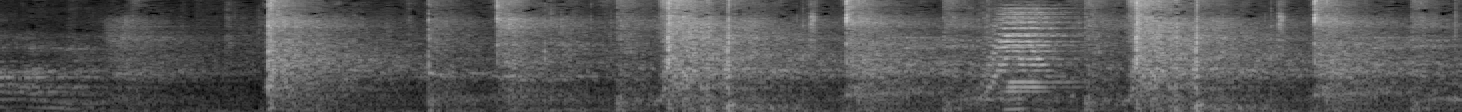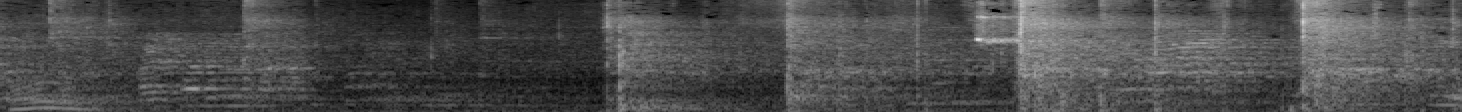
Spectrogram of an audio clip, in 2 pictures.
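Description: Badminton racket strikes on a shuttlecock during a doubles rally, a series of sharp, irregular hits echoing in a large hall, with a hard smash about six seconds in.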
